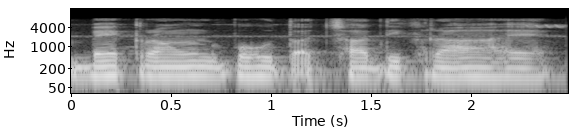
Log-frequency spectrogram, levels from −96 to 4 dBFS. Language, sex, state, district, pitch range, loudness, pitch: Hindi, male, Jharkhand, Deoghar, 110-115 Hz, -15 LUFS, 115 Hz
